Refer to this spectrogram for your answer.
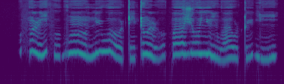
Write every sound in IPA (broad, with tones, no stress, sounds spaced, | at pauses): f õ˥˨ ɭ ĩ˧˥˧ f u˨˦ ɡ w õː˥˨ n y˥ w oː˨ ʈ i˨˦ ʈ õ˥˨ ɭ o̤˧˥˧ p ʌː˥ ʒ oː˥ lʲ w ĩ˨ w ʌː˥˨ w ʈ y˧˥˧ ɡ ĩ˨˦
